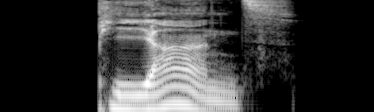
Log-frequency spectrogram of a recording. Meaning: a municipality of Tyrol, Austria
- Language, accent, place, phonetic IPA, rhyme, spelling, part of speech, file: German, Germany, Berlin, [pi̯ans], -ans, Pians, proper noun, De-Pians.ogg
